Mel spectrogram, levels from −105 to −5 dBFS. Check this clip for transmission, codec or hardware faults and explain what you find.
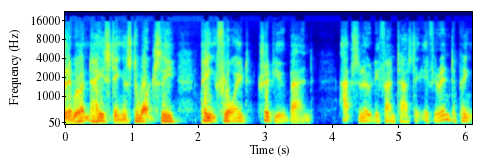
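The speech has two related hardware faults: repeated microphone overload, and two sudden step-downs in microphone volume that follow overloads.

Microphone overload occurs four times: 1.06 to 1.58 s, 2.08 to 2.46 s, 3.00 to 3.05 s and 3.40 to 3.47 s. The loudest syllables turn harsh and crackly, worst at 2.08 to 2.46 s. The likely cause is input gain set high enough to drive peaks past the converter's ceiling, by about 9, 14, 6 and 3 dB respectively. The waveform tops are flattened, on roughly a fifth of samples at 3.00 s.

Microphone volume stepped down twice, at 2.46 s and 3.48 s. Voice and background both drop abruptly, by about 7 dB and then about 4 dB. Each drop comes right after an overloaded passage. That timing points to call software that likely detected clipping and cut the device's input volume in a single step instead of easing it down.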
